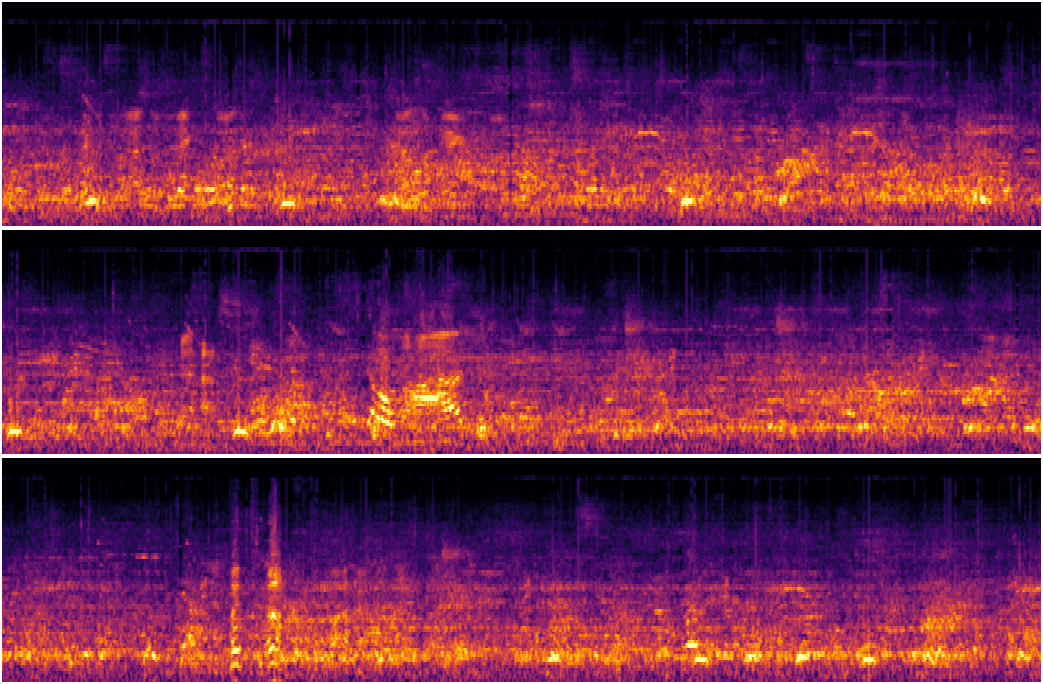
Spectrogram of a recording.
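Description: Video game hits and effects pop and chime.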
